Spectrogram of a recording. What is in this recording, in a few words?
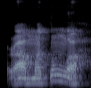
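"rahmatullah", Malay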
